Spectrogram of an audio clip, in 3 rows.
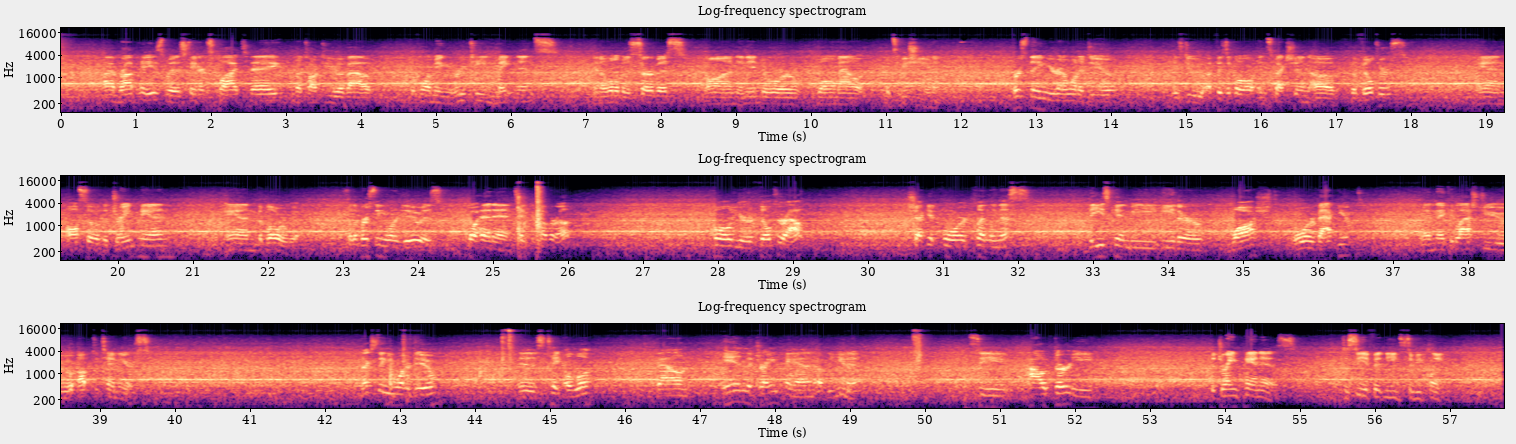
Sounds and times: Speech: 0.6 - 11.8, 12.7 - 14.1, 14.9 - 18.0, 18.9 - 20.8, 21.5 - 22.5, 23.1 - 26.1, 28.0 - 29.2, 30.6 - 32.2, 33.0 - 36.6, 37.4 - 39.8, 42.5 - 43.6, 44.6 - 45.6, 46.4 - 49.2, 50.6 - 52.3, 53.8 - 55.0, 55.6 - 57.0.

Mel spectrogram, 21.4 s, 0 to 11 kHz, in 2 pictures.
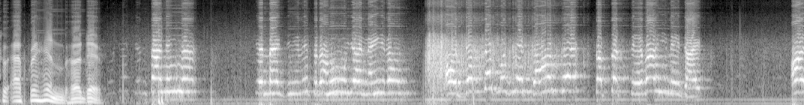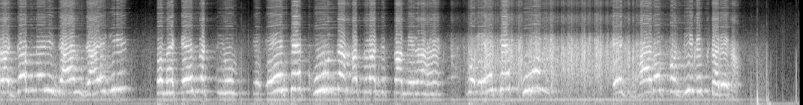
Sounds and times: Narration, monologue: 0.0 - 21.0
Female speech, woman speaking: 1.5 - 2.7, 3.4 - 9.5, 10.6 - 18.1, 18.9 - 20.7.

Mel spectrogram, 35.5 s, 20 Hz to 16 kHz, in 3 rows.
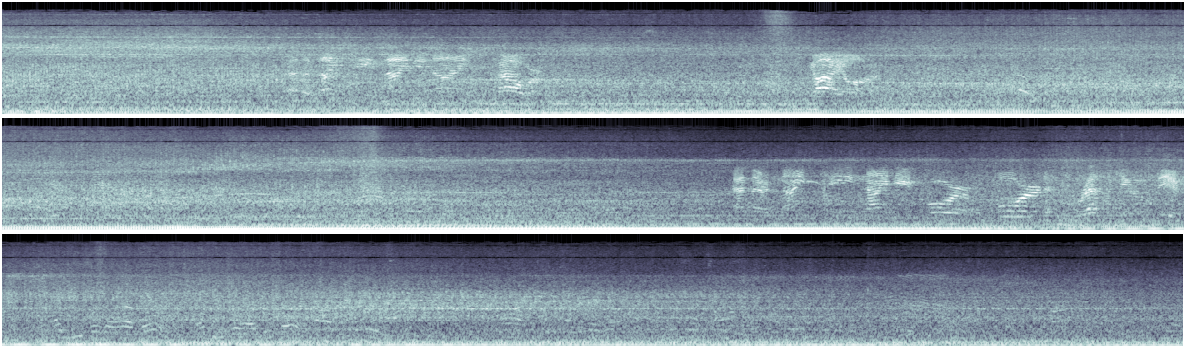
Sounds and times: Truck: 0.0 - 35.4.

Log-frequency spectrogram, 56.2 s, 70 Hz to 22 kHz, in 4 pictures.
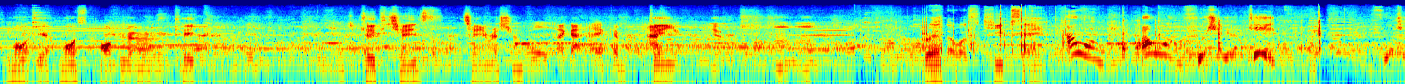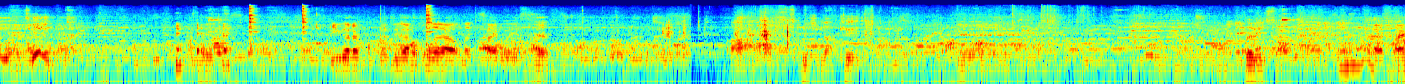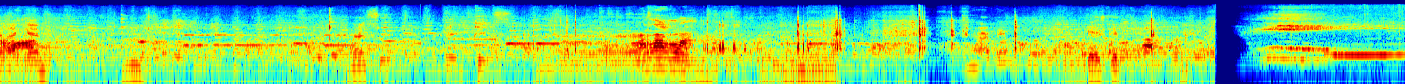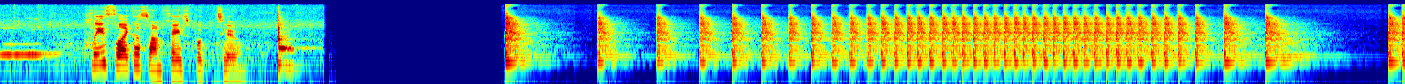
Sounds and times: Drum roll: 47.2 - 55.4.

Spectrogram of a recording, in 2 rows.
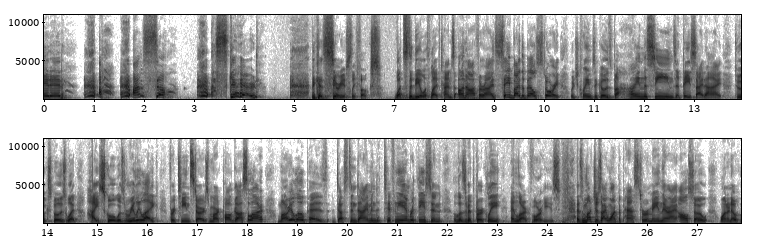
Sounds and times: Speech: 0.0 - 0.5, 1.7 - 2.6, 3.3 - 4.4, 5.4 - 27.8.

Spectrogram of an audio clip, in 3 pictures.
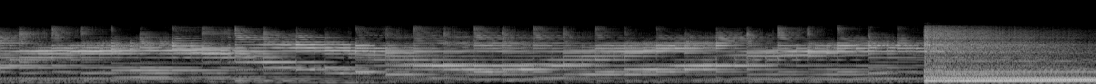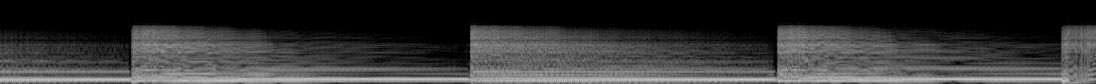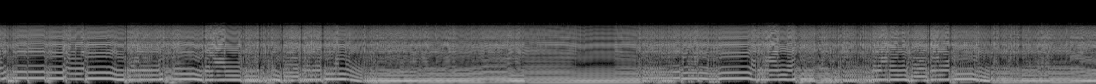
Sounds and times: Electric guitar: 0.0 - 32.8.

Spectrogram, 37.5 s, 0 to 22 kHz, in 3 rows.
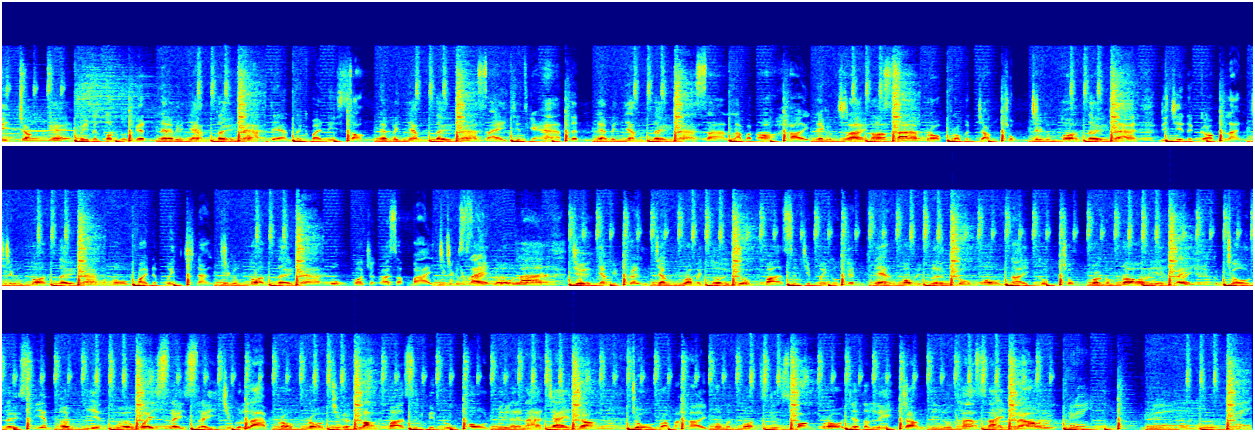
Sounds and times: Music: 0.0 - 37.5.

